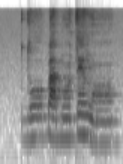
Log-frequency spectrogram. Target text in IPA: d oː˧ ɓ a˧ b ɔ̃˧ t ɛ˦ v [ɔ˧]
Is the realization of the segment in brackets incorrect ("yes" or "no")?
yes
